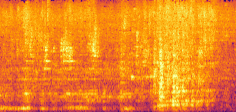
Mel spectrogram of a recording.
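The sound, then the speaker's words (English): A toilet flushes, a broad rushing, gurgling whoosh of water that swells in the middle and keeps draining, with faint voices murmuring underneath. “It's gonna flush through the middle of the recording.”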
